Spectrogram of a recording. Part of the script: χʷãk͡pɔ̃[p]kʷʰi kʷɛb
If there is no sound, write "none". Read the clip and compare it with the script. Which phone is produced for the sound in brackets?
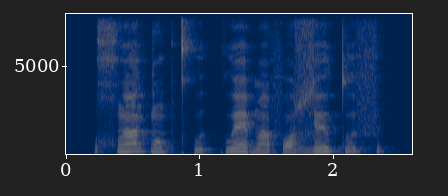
p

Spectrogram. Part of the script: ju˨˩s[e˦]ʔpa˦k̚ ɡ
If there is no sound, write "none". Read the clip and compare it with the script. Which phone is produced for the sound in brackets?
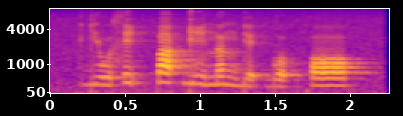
i˦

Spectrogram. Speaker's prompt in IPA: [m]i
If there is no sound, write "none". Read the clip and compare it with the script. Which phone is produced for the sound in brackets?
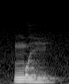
ŋʷ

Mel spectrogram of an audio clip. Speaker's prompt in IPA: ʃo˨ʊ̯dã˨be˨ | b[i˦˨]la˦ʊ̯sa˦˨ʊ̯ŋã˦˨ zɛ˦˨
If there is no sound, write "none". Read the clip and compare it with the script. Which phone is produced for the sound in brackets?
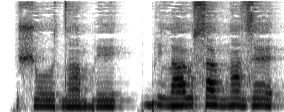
i˦˨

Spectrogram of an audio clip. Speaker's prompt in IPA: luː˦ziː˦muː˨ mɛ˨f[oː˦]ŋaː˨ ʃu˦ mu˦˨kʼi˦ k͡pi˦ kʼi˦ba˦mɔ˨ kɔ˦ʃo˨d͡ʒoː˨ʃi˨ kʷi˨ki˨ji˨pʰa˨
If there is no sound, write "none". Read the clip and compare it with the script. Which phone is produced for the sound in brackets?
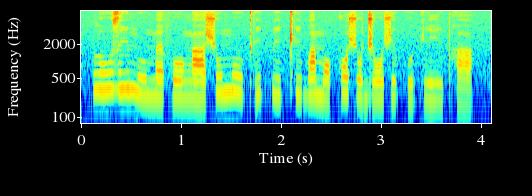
oː˨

